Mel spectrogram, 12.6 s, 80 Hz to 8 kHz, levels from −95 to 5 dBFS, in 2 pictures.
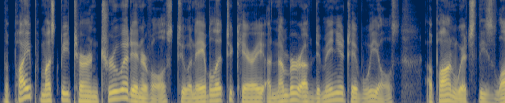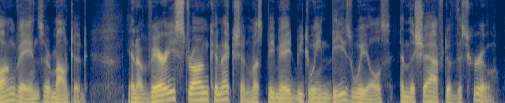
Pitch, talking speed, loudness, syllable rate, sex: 105 Hz, 200 wpm, -20 LUFS, 5.5 syllables/s, male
